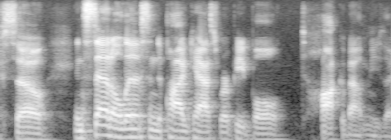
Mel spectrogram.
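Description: A man with a plain, everyday voice and an American accent speaks at a moderate pace with ordinary pitch variation. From Boston area. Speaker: hardcore punk musician. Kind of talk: casual chat.

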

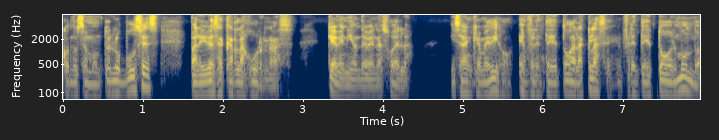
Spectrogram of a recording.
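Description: A man's fairly low voice with a bright, sharp tone at a fairly quick pace, dry and close with no echo over a quiet background. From Honduras. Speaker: conference speaker sharing personal testimony. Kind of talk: interview with personal testimony.

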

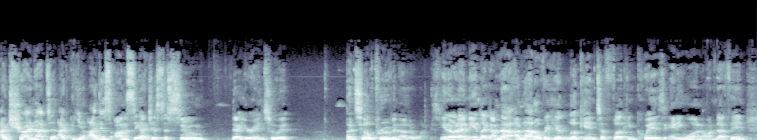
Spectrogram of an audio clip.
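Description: A man talks at a moderate pace with a high pitch and lively intonation. The room echo is audible. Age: 30s. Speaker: hardcore/punk musician. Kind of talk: casual chat.

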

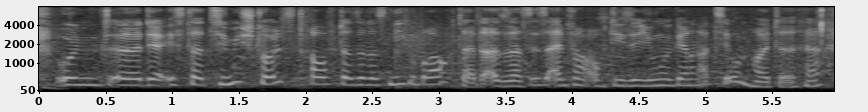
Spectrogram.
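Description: A woman's fairly high voice at a fairly quick clip, hardly any pauses, with noticeable background noise. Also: ordinary pitch variation. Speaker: publishing coach. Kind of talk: casual chat. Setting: book fair.

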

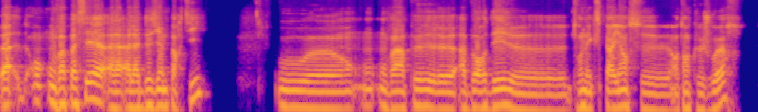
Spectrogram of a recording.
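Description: A man's medium-pitched voice at a fairly slow pace, with fairly even intonation, on a very clean recording with a silent background. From Réunion. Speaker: podcast host. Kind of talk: casual interview. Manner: halting, repeats words.

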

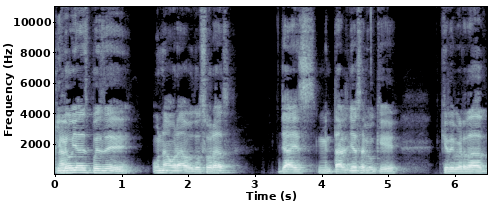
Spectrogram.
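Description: A man with a Mexican accent, medium pitch, fairly even intonation and a fairly slow pace, plus audible room echo. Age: 20s. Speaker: engineering student and hip hop dancer. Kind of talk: casual interview chat.

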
